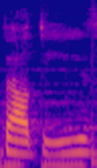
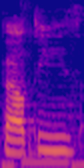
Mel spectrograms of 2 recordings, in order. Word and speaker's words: Valdez: there's a town called Valdis, which is spelled Valdez, like a person's last name. We pronounce it Valdis. I don't know why, but that's how it's pronounced.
